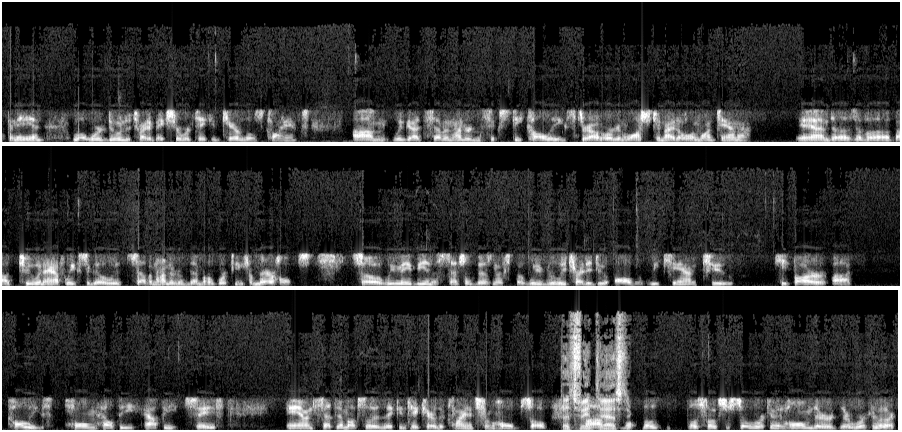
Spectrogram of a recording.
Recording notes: Special phone guest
